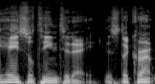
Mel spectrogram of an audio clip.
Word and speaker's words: Haseltine: It's h a s e l. Hazelene, not Hazelene.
